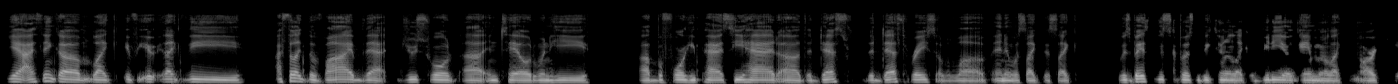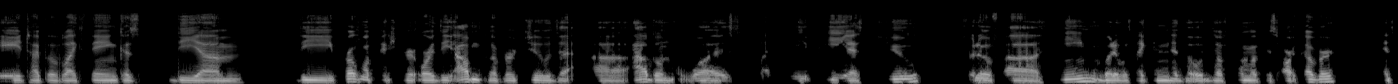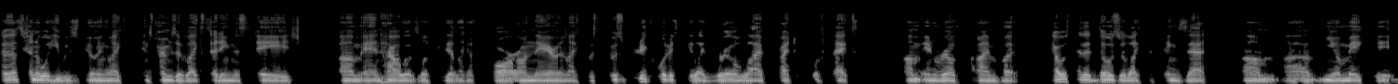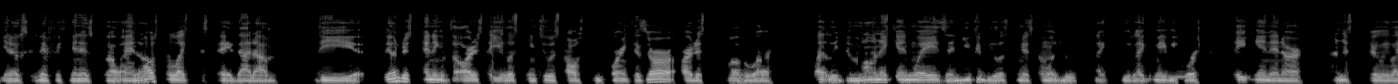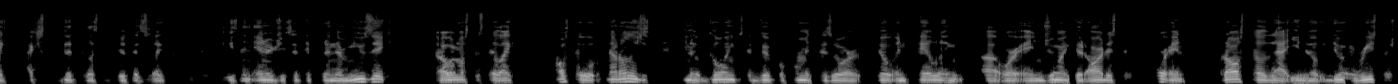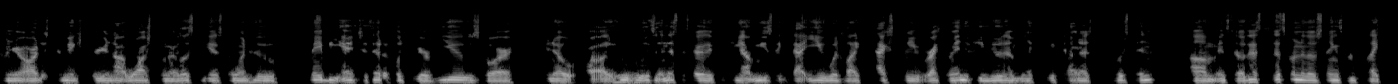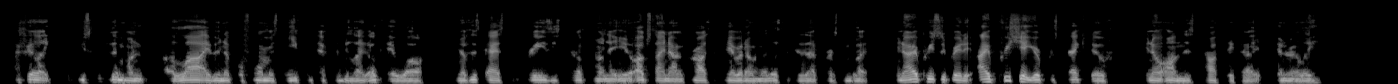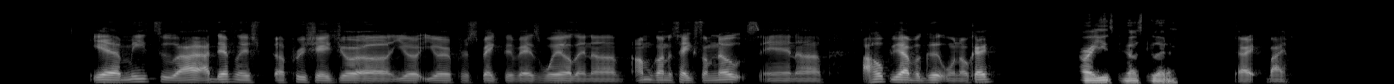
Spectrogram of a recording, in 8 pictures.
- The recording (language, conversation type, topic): English, unstructured, What is the best live performance you have ever seen, and where were you, who were you with, and what made it unforgettable?
- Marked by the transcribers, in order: static; distorted speech; "appreciate" said as "apprecipate"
